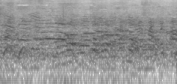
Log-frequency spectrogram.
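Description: Crowd of spectators chattering, many voices overlapping with no single voice standing out.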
